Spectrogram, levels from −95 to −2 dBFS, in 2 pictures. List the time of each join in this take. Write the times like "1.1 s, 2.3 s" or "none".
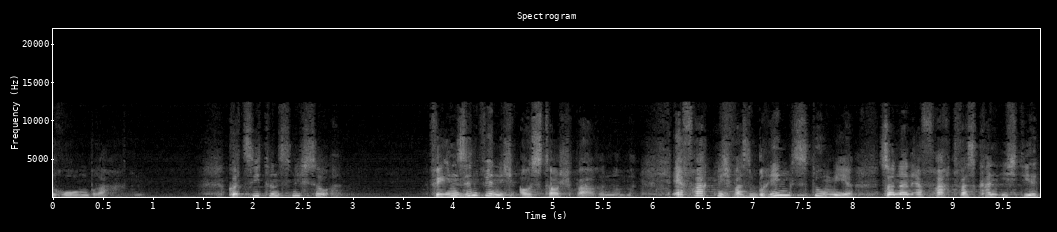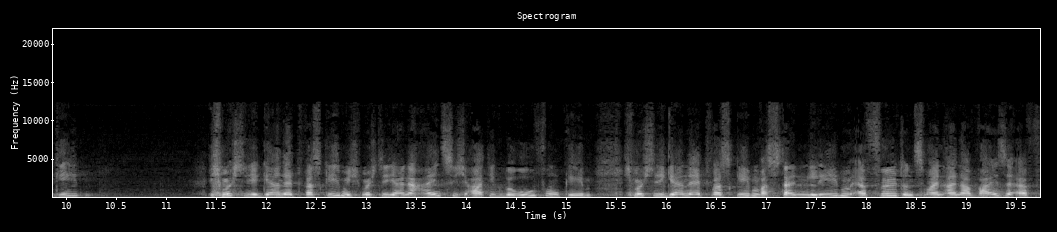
none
